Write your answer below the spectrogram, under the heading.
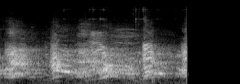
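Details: Three loud, harsh barks from a male Cane Corso in attack training, spaced about half a second apart, then abrupt silence.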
